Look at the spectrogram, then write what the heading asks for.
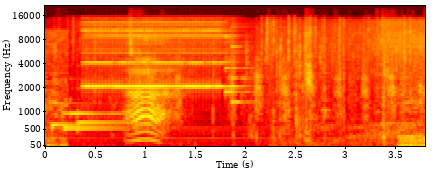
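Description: A dog panting in the video game Breath of the Wild, in a desert area, with quick breathy huffs following a bright, warbling chime of game tones, close and moderately loud.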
